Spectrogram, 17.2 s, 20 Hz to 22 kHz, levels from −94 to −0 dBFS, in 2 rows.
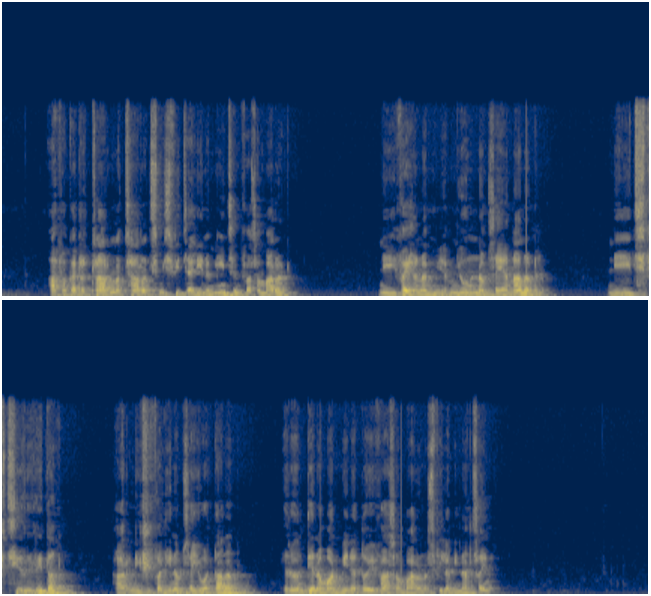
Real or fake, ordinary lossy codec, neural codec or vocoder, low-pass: real; none; none; 14.4 kHz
